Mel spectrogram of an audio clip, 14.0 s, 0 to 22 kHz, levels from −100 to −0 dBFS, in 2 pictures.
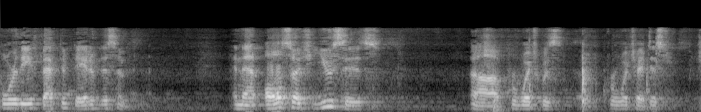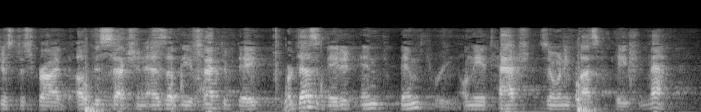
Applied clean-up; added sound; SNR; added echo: none; Slam / Car; 11 dB; reverberation time 1.3 s.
